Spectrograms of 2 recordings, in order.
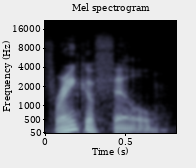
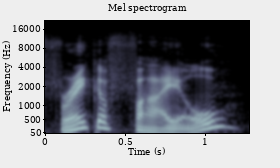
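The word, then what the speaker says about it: francophile: Um, I guess that one would be pronounced franophil. So, it's franophile or franophil adjective from 1887.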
